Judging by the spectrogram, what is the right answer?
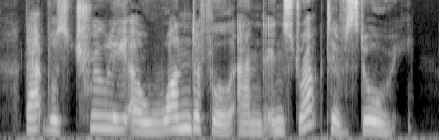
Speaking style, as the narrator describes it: said the Sultan

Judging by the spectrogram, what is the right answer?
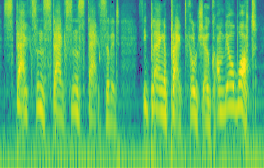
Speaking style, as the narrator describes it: demanded hysterically

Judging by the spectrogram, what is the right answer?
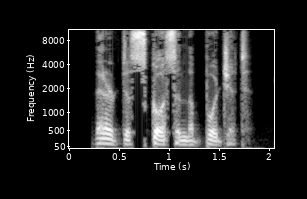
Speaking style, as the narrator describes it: he advised in a deep, husky brogue

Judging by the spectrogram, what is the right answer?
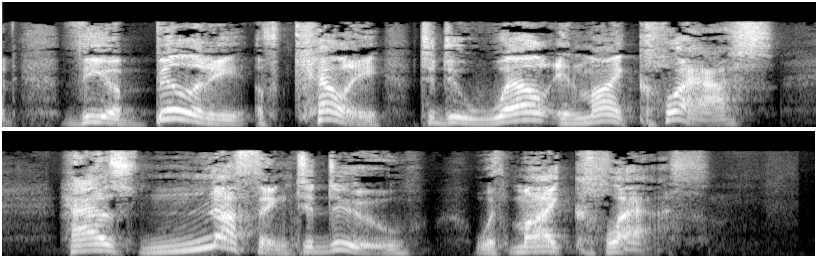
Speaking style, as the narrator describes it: shouted

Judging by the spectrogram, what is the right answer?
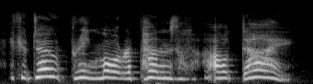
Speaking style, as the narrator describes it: she begged her husband

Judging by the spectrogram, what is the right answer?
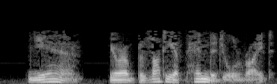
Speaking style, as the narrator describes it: I said under my breath

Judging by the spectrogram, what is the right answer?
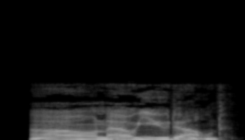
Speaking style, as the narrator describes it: he growled

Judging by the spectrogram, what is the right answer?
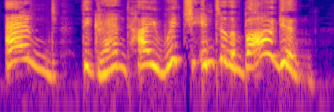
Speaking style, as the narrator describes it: she cried

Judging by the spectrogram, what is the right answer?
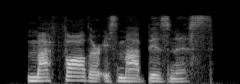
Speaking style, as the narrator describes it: Viper said in a hard voice

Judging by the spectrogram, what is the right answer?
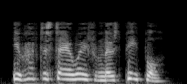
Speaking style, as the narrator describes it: she blurted

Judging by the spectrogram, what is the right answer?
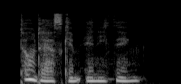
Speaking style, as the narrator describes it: she whispered to David

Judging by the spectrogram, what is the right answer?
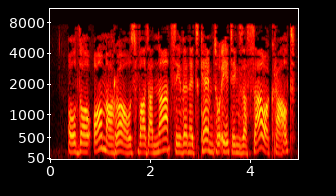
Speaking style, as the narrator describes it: Webb said in a bad German accent

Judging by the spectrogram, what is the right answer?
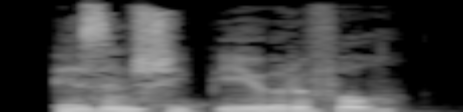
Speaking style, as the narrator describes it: Trey murmured

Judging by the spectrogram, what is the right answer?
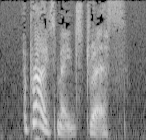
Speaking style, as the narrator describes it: I said haughtily

